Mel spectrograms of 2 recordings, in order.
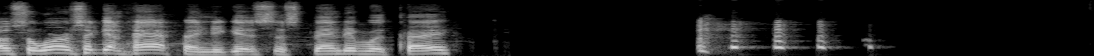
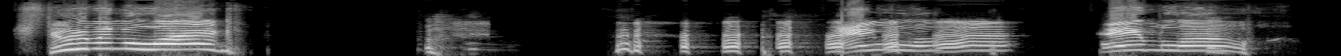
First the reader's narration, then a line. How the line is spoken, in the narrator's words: Darren's going to scream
